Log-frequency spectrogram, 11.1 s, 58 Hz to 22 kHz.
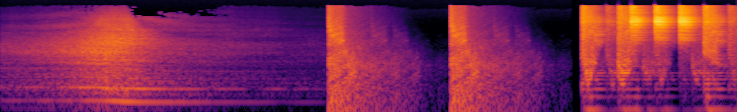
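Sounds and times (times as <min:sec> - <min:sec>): electronic whoosh drone: 0:04.9 - 0:11.0
loud hit: 0:04.9 - 0:11.0.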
